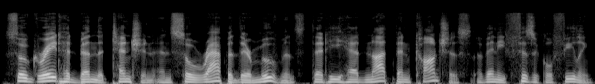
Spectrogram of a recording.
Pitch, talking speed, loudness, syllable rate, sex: 110 Hz, 210 wpm, -21 LUFS, 5.2 syllables/s, male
